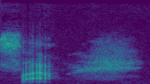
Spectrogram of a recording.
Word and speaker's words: Slough: be from called Slough it looks like Slough I think it's spelled like that but it's called Slough and I said what's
